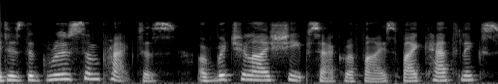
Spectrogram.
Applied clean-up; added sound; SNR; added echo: none; none; none; none.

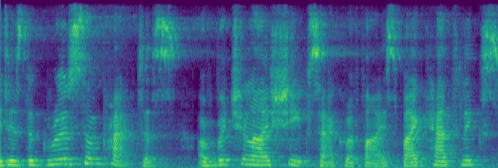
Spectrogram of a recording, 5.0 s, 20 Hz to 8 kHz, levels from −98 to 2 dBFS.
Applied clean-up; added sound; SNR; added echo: none; none; none; reverberation time 1.2 s.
